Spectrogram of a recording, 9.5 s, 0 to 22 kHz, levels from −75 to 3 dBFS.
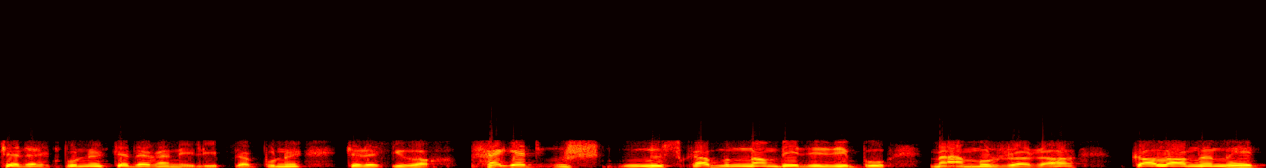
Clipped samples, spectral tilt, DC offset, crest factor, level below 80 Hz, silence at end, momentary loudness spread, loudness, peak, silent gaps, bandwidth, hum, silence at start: under 0.1%; -8.5 dB/octave; under 0.1%; 14 dB; -76 dBFS; 0.05 s; 7 LU; -25 LUFS; -12 dBFS; none; 4.9 kHz; none; 0 s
